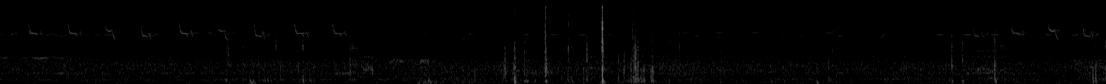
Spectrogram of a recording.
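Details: European stonechat at Ljubljana Marsh (Ljubljansko barje), Slovenia, on 31 March 2023: thin, hooked whistles, about three a second, mixed with sharp clicking tacks over a steady hiss of outdoor noise.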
